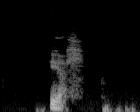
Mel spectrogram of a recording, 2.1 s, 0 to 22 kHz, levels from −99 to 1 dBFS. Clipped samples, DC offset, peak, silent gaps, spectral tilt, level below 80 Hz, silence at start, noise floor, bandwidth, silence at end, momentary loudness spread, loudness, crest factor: under 0.1%; under 0.1%; -20 dBFS; none; -8 dB/octave; -56 dBFS; 0.75 s; -89 dBFS; 6.8 kHz; 0.1 s; 22 LU; -35 LUFS; 20 dB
